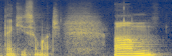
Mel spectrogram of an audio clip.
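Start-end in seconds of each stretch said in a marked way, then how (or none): 0.0-0.6 whispered thanks. Retold or imitated. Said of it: "I'm like".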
